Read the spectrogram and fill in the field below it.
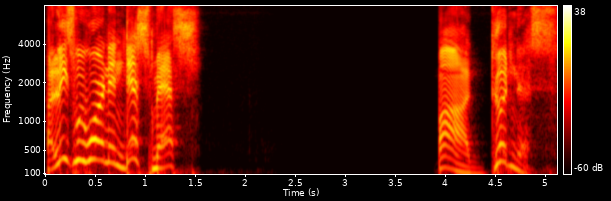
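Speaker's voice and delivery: openly angry exasperation, swooping outburst. A speaker addresses audience members who did not vote for Donald Trump: angry. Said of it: "I am angry".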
